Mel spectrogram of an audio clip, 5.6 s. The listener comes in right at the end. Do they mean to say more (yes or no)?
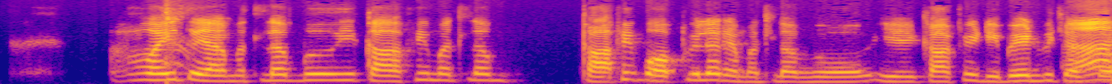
yes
